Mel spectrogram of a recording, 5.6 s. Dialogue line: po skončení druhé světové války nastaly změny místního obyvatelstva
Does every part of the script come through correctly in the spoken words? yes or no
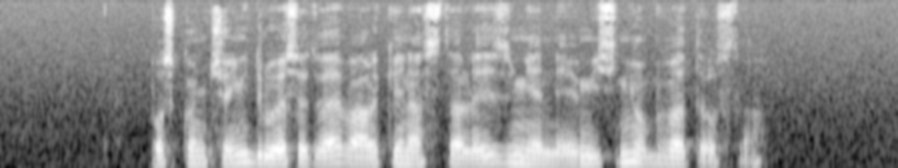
yes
